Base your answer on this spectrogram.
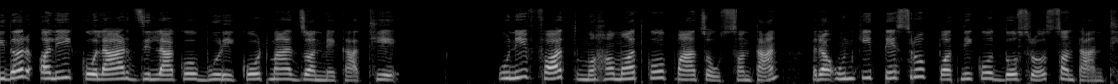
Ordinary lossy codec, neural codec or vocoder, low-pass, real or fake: AAC, 48 kbps; none; 14.4 kHz; real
